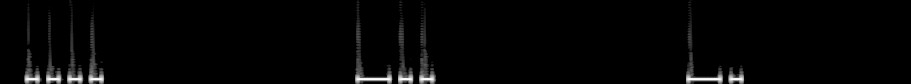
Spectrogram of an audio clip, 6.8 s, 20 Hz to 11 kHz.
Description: Morse code, heard as a keyed tone, about 15 wpm, spaced as for 4 wpm, 700 Hz. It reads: HDN
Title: USA Call Signs - 8x Character Spacing - 15wpm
